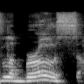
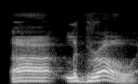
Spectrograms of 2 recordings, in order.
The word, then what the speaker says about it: LeGros: Mr. Jesse Borrego, James, I actually have your name as LeBros on my email, but it's LeGros? – LeGros, actually. – Okay, LeGros. It's French, you know, the S is silent, but yeah.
